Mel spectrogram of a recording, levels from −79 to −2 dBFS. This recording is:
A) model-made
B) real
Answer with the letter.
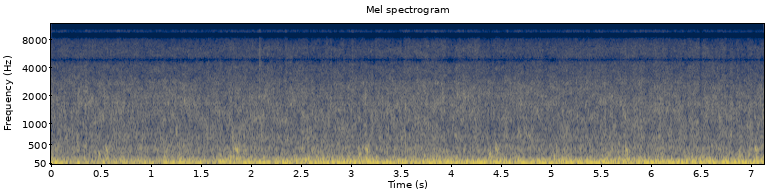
A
